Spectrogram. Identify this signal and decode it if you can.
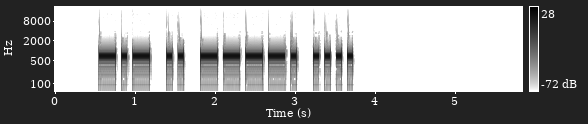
Morse code, heard as a keyed tone, about 17 wpm, 700 Hz. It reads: KI9H
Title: USA Call Signs - 4 Characters - Repeated 2x - 17wpm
